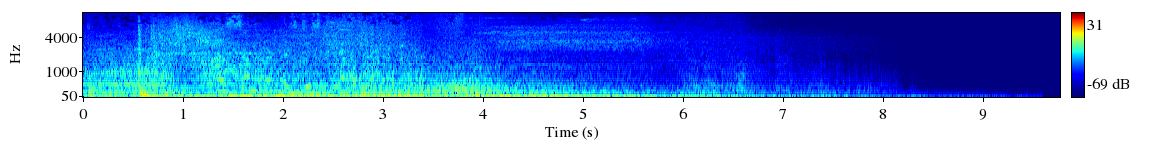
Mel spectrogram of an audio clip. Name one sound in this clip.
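A triumphant fanfare swells and then slowly fades away.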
